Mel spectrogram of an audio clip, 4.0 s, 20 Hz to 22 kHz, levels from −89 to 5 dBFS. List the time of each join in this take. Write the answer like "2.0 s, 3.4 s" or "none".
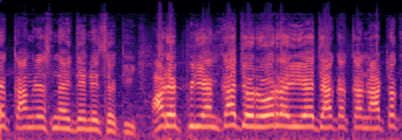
1.3 s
